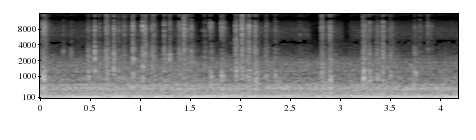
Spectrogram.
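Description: Fingertips type rapidly on the plastic keycaps of a black Perixx Periboard 612 wireless Bluetooth ergonomic split keyboard with a hollow plastic housing, lying on a grey laminate desk. A dense, continuous clatter of bright clicky taps runs over a steady low hum.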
